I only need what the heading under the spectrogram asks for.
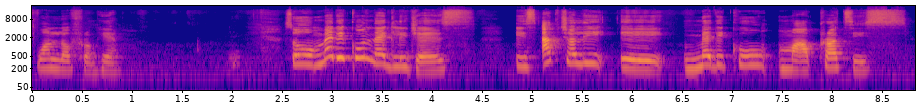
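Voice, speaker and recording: With big swings in pitch and a slow pace, a young Nigerian woman with a high-leaning voice and a Nigerian accent hosts a live stream about legal topics. She answers viewer comments, welcomes people by name and asks earnest rhetorical questions.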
